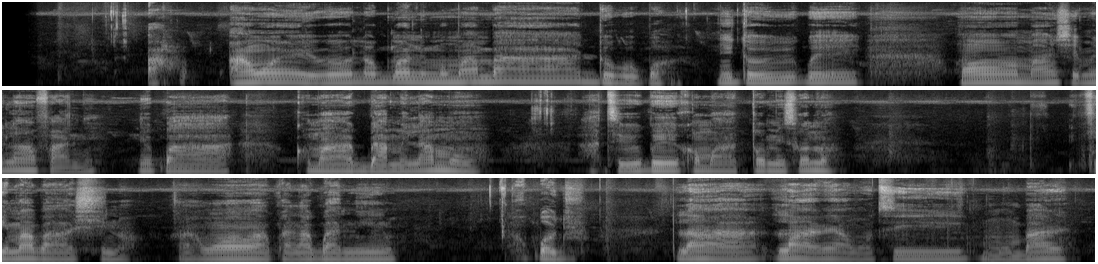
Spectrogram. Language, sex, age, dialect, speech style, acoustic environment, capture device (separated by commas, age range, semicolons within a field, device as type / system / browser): Yoruba, male, 35-44, Nigeria - Nigerian Standard, relaxed, nature, mobile / Linux / Chrome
